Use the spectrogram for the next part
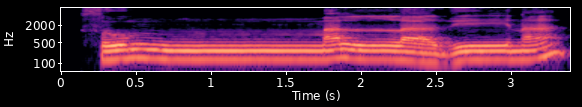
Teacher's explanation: Tummalladzina mim tasdid dibaca ghunah atau mendengung.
